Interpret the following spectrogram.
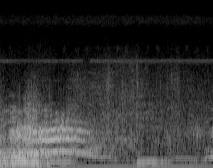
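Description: A Torosaurus call from the film's sound design: a loud, drawn-out, wavering call over the first two seconds that fades away, then a short, quieter low grunt about three seconds in.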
